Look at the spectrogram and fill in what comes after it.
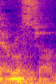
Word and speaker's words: Rothschild: is it Rothschild? – Yeah, Rothschild.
